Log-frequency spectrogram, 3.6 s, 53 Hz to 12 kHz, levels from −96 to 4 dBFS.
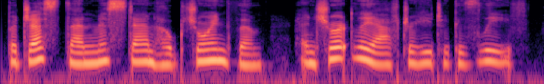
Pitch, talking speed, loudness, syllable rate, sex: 220 Hz, 230 wpm, -20 LUFS, 6.1 syllables/s, female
